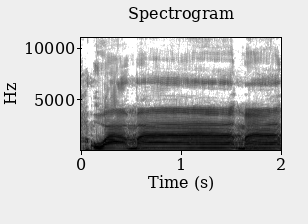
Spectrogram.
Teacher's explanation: panjang itu namanya mad tabi'i, harus dibaca panjang 2 harokat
